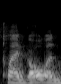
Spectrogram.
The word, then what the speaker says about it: Llangollen: It's pronounced Llangollen, Wales, North Wales.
